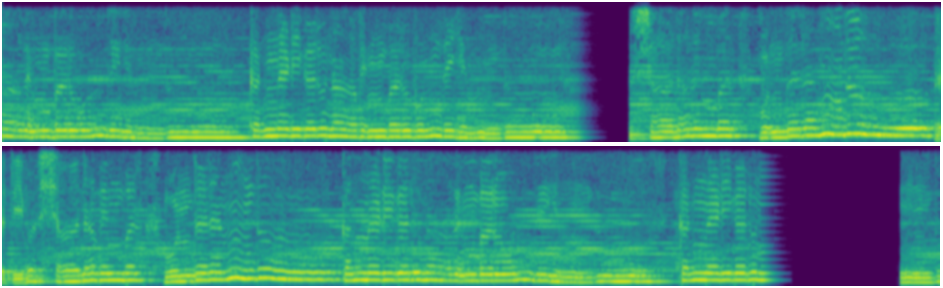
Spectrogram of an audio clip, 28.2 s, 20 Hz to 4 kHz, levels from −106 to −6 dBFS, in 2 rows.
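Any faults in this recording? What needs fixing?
From 8.54 to 9.42 s and 25.47 to 27.57 s, the sound fades to a dying buzz, then about 0.46 s and 1.65 s of silence: long network dropouts, likely lost packets, with audio resuming past the missing stretch.

From 25.00 to 25.33 s the audio turns choppy and robotic, with five short holes (longest 45 ms) patched by stretching the previous sound. This is repeated packet loss, with about a third of that span concealed, running straight into the second dropout.

Behind all of this, the G.711 mu-law call path keeps the sound band-limited, with nothing above 4 kHz. To prevent these faults, fix the unstable network link, for example by using a wired connection or prioritising the call traffic, and enable forward error correction or redundancy so short losses can be rebuilt rather than concealed.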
